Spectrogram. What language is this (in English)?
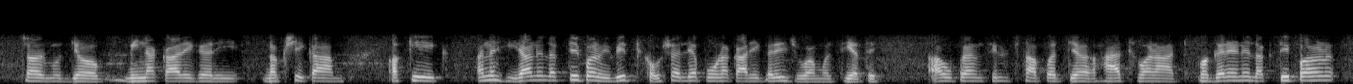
Gujarati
